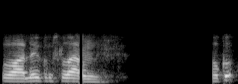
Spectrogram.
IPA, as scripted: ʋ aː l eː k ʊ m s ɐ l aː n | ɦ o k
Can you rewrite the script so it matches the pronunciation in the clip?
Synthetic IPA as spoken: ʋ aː l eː k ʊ m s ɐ l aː m | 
